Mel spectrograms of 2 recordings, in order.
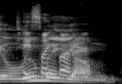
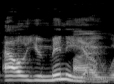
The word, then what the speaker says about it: aluminium: The aluminum tastes, it has a taste. – Yeah, like butter. – Okay, yes. – The Britons will pronounce it aluminium.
